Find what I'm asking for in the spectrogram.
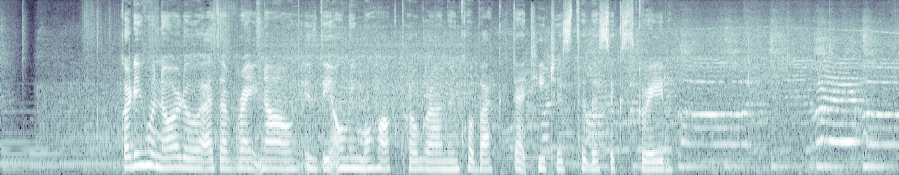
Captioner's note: speaking native language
